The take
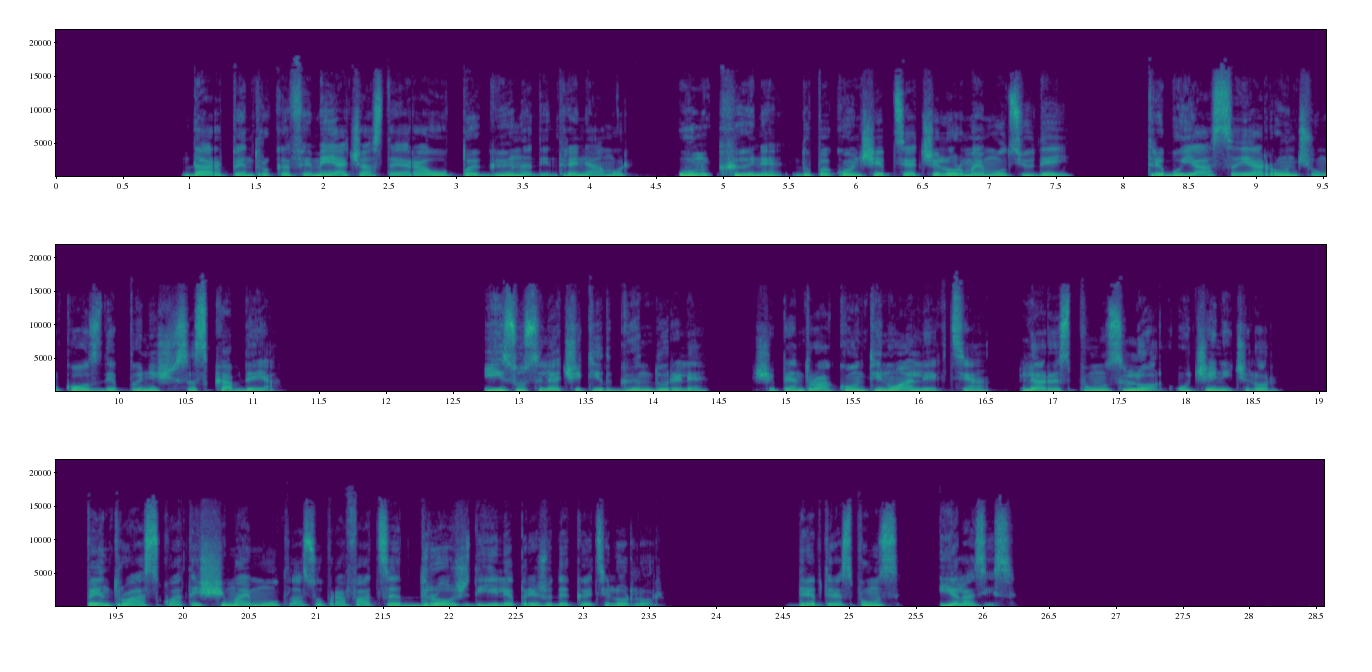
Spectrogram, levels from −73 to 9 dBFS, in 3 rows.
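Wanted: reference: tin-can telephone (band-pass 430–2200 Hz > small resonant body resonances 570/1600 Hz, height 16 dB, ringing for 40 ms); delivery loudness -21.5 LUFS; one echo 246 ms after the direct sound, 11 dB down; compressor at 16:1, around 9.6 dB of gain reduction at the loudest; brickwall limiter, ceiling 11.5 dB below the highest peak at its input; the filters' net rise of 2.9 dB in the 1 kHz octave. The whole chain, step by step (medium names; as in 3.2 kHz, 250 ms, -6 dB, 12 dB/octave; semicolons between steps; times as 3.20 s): peaking EQ 1 kHz +4.5 dB; compression 16:1, threshold -27 dBFS; peak limiter -27 dBFS; band-pass 430–2200 Hz; delay 246 ms -11 dB; small resonant body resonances 570/1600 Hz, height 16 dB, ringing for 40 ms; trim +15.5 dB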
